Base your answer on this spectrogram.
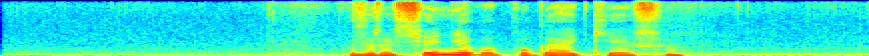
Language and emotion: Russian, neutral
